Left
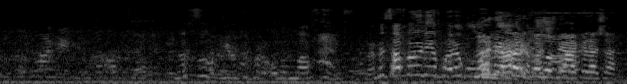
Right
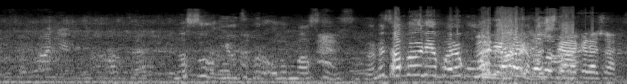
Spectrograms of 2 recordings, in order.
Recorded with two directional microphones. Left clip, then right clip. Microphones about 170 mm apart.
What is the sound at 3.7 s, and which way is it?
Speech, 20° right (ahead or behind).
